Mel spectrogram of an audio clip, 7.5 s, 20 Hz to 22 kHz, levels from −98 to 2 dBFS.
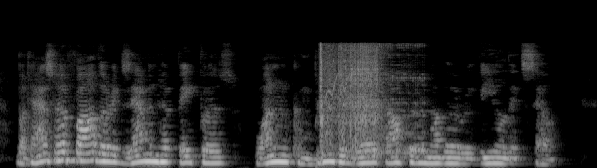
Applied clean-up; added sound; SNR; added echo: classical method WPE with log-MMSE.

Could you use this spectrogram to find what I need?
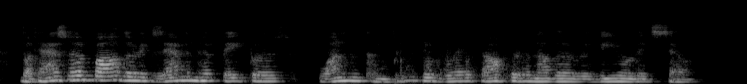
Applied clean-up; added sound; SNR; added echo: neural mask model DeepFilterNet 3.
